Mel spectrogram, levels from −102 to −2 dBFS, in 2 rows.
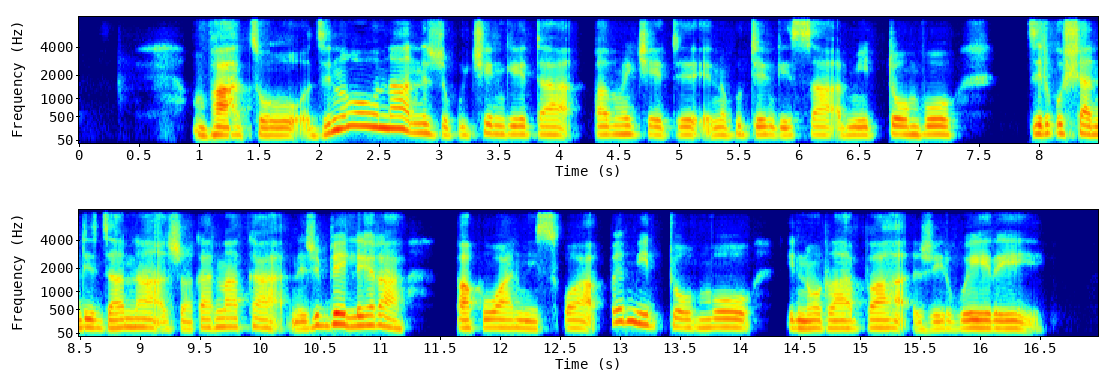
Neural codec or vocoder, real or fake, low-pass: codec, 16 kHz, 0.8 kbps, ZipCodec; fake; 7.2 kHz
